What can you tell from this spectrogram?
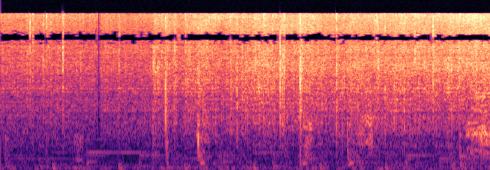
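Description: Chopped shallots, shiitake mushrooms, salted turnip and dried shrimp sizzling over moderate heat in a nonstick frying pan. A wooden spoon scrapes and taps the pan as the stirring picks up about a second and a half in.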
